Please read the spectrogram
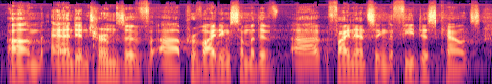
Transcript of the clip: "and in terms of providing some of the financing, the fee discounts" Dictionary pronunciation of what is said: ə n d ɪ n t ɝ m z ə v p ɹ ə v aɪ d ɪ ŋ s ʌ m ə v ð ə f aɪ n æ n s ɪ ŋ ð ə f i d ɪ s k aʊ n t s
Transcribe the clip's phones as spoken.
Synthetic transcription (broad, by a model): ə n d ɪ n t ɝ m z ə v p ɹ ə v aɪ d ɪ ŋ s ʌ m ə v ð ə f aɪ n æ n s ɪ ŋ ð ə f i d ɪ s k aʊ n t s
